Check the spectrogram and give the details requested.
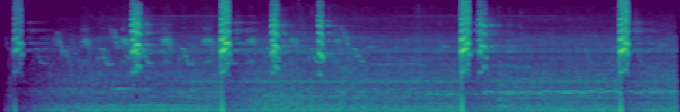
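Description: Red-wattled lapwing giving loud, sharp, high notes at uneven intervals, about eight in seven seconds. Fainter twittering from other birds fills the first seconds.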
